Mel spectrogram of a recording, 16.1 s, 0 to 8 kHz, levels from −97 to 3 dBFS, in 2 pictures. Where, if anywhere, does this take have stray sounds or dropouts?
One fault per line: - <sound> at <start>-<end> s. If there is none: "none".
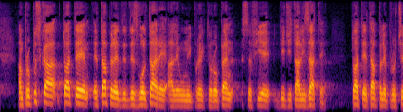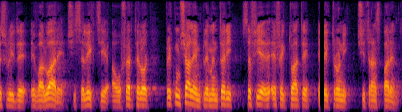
- dropout at 14.4-14.5 s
